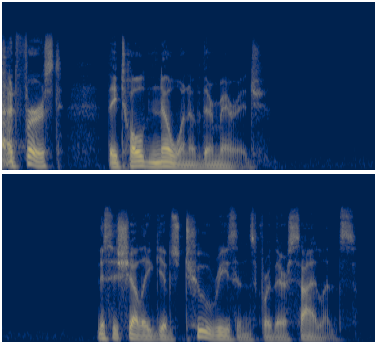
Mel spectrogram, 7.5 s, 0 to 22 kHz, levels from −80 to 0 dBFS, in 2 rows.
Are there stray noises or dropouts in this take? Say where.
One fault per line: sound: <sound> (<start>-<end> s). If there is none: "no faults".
no faults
